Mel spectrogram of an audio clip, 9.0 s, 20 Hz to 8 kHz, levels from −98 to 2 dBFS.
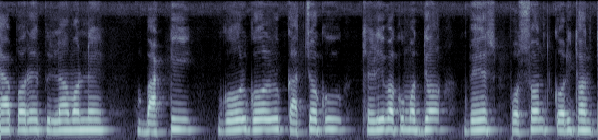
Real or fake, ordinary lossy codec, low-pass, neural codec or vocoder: fake; none; none; codec, 16 kHz, 6 kbps, DAC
